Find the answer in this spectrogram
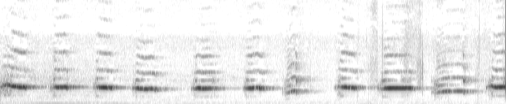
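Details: Cockatiel in a cheerful morning song after waking, continuing as another bird comes close; steady chain of short whistled notes about one per half second, occasional dipping two-part whistles, faint low hum at the start.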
